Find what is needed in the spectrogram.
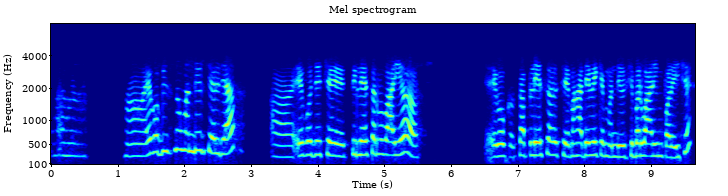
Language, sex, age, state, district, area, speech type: Maithili, female, 30-45, Bihar, Supaul, urban, conversation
